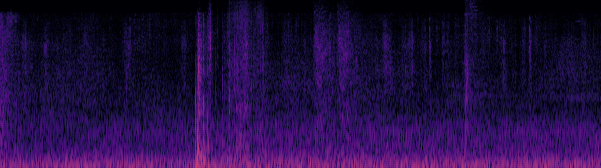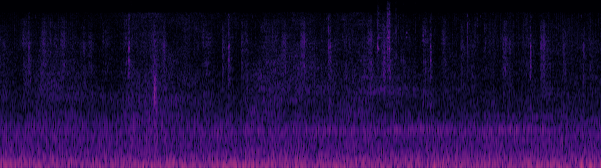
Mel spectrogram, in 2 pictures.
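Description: An electrified blade crackles and buzzes.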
